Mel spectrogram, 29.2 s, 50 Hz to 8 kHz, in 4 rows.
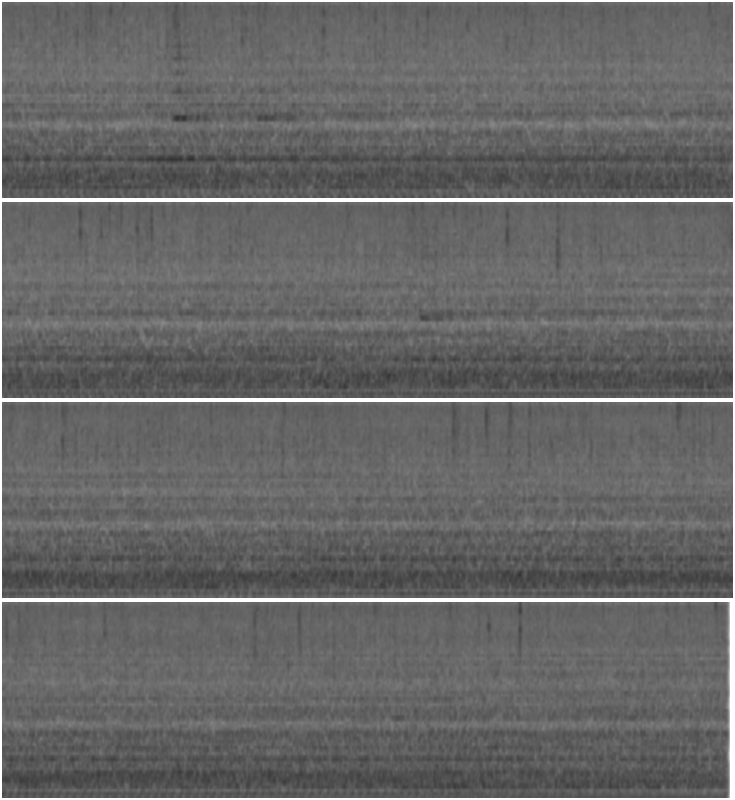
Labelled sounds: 1.7	2.0	vessel noise, 1.2 to 1.4 kHz

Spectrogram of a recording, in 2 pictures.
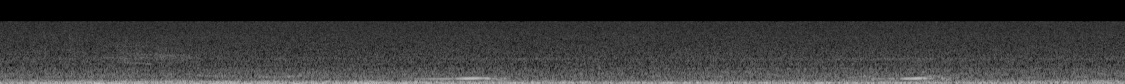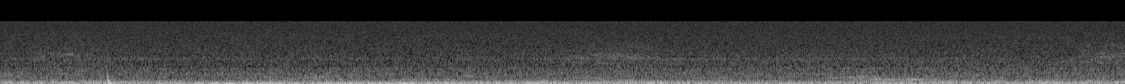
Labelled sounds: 1.2	1.8	humpback whale, 0.93 to 1.6 kHz

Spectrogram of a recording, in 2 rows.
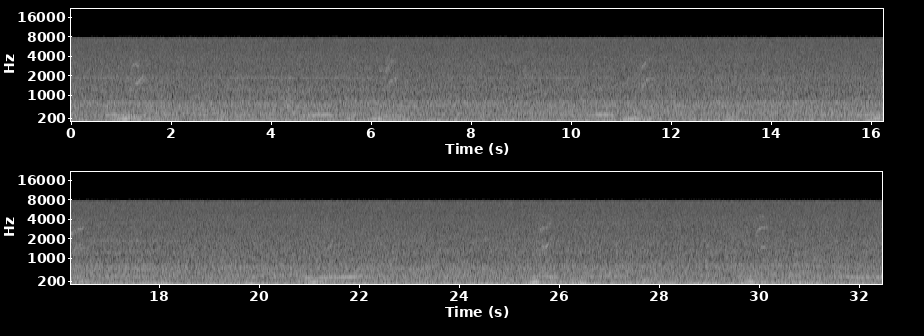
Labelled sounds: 29.9	30.2	humpback whale, 2.6 to 3.0 kHz

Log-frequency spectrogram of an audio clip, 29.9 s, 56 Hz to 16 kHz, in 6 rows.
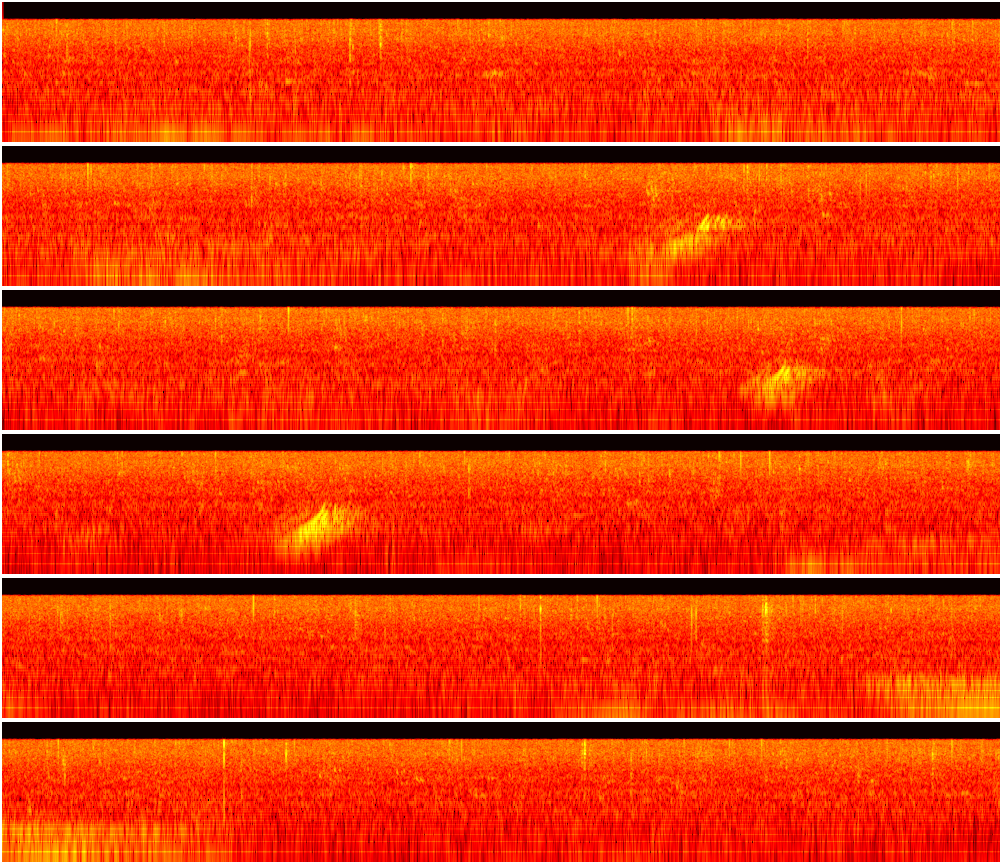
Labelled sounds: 8.5	8.7	humpback whale, 0.78 to 1.0 kHz

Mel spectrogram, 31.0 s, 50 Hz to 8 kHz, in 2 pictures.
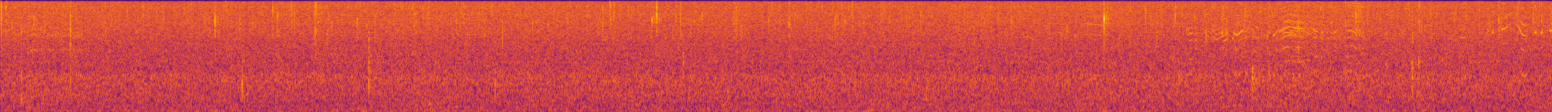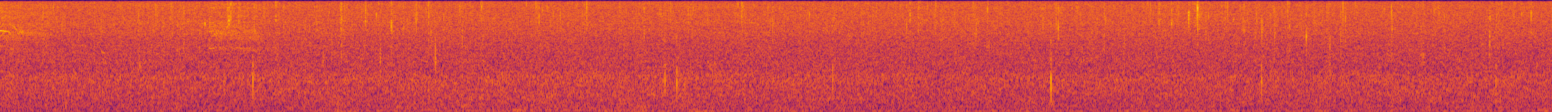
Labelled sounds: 10.8	11.1	Pacific white-sided dolphin, 4.0 to 4.2 kHz
12.8	13.1	Pacific white-sided dolphin, 3.3 to 3.9 kHz

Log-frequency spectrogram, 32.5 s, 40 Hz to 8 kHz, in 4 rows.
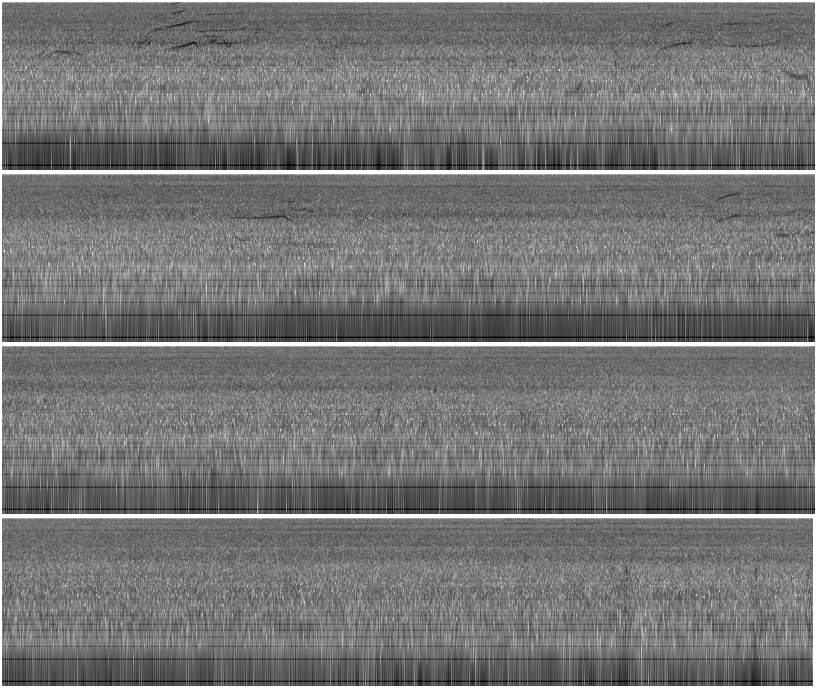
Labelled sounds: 1.3	2.5	killer whale, southern resident, 1.8 to 7.8 kHz
6.5	7.6	killer whale, southern resident, 1.8 to 5.1 kHz
10.6	11.2	killer whale, southern resident, 1.1 to 3.5 kHz

